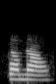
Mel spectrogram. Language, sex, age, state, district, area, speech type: Bengali, female, 18-30, West Bengal, Kolkata, urban, conversation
